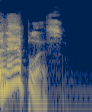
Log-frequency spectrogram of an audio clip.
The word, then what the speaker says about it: Annapolis: Is it Annapolis? – Annapolis.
